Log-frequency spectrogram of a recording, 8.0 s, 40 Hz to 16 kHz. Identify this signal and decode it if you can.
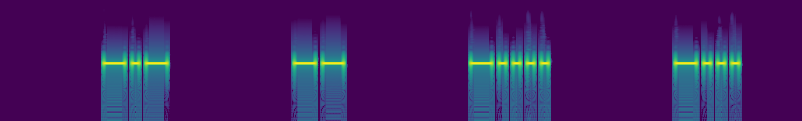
Morse code, heard as a keyed tone, about 17 wpm, spaced as for 6 wpm, 700 Hz. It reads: KM6B
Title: USA Call Signs - 6 Characters - 6x Character Spacing - 17wpm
